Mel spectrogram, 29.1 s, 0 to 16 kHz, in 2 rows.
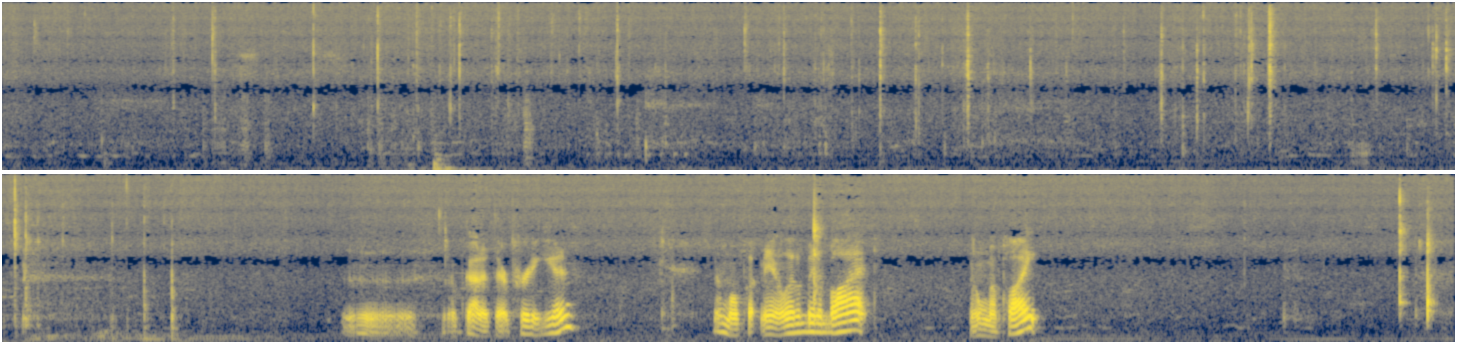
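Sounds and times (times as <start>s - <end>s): tape and netting crinkling: 7.4s - 16.4s.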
